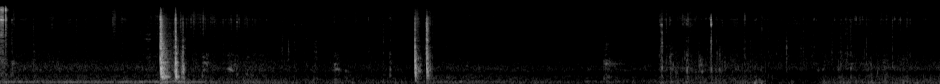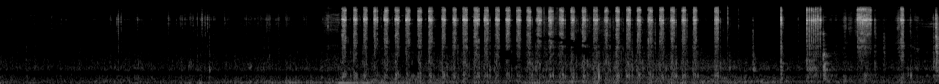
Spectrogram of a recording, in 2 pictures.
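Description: Ratcheting wrench clicking in a rapid, even run of about ten clicks a second for roughly four seconds, starting about two-thirds of the way in, as it turns the nut on a camshaft seal press tool to drive the seal home. A few single metal clinks come before it.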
